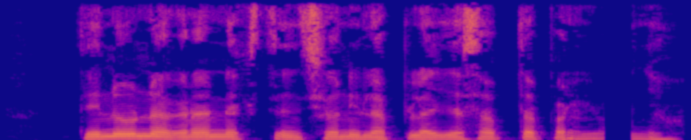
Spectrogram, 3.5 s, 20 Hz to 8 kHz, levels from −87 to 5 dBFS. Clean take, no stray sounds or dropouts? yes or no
no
